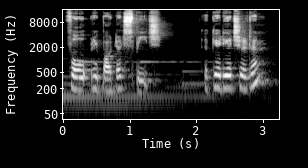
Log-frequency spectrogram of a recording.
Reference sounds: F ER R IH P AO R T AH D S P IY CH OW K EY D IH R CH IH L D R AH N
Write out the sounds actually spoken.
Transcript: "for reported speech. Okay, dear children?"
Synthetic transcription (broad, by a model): F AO R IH P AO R T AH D S P IY CH OW K EY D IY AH CH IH L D R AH N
